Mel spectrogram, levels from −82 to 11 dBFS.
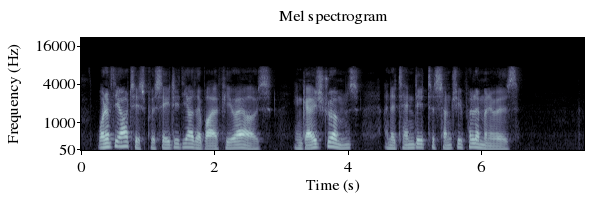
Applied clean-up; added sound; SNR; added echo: none; none; none; none.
